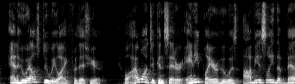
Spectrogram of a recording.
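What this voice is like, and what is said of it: Usual voice. Nothing is said of it.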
